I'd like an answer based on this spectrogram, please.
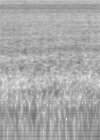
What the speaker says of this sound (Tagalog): meron siyang parang waterfalls doon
